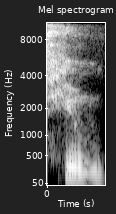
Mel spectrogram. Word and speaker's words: Hume: Hume his name his his last name was originally spelled h o m e like home but in Scottish is Hume so he actually changed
